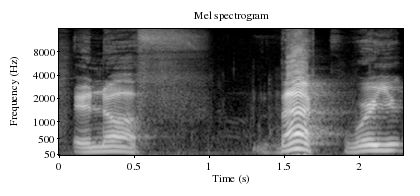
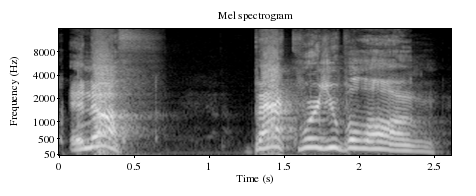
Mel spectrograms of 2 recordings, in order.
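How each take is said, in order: First: It is a voice that sounds like Jesus. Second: It is a mean, strict Catholic nun voice.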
